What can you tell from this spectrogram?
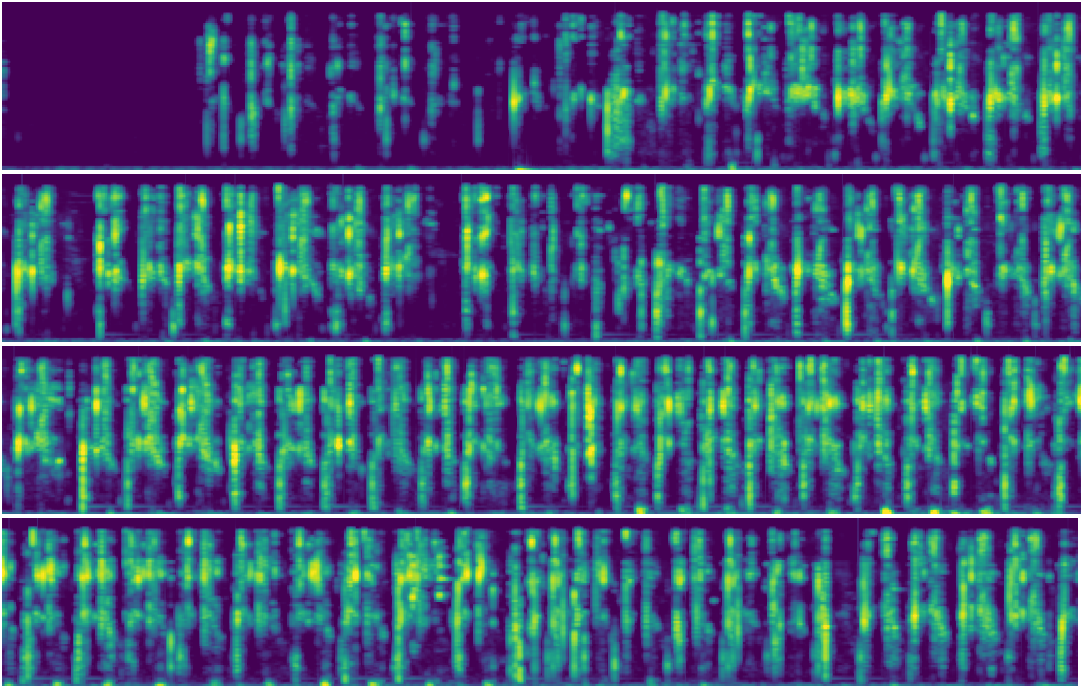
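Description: A cat eating soft chicken-breast puree close to a microphone: a rapid, continuous run of wet licking and chewing clicks that starts about a second in.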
